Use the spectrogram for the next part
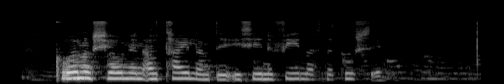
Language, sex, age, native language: Icelandic, female, 18-19, Icelandic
